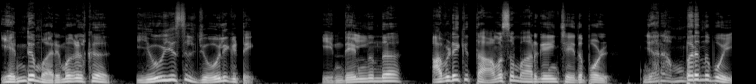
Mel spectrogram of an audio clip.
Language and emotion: Malayalam, surprised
